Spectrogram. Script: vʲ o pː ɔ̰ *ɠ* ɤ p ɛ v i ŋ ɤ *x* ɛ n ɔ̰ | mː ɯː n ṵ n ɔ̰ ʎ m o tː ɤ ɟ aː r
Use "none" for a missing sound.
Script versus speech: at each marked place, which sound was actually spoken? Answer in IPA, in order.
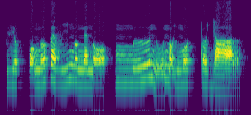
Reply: ŋ, ŋ

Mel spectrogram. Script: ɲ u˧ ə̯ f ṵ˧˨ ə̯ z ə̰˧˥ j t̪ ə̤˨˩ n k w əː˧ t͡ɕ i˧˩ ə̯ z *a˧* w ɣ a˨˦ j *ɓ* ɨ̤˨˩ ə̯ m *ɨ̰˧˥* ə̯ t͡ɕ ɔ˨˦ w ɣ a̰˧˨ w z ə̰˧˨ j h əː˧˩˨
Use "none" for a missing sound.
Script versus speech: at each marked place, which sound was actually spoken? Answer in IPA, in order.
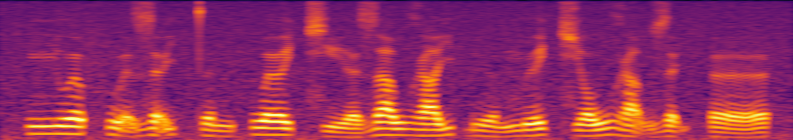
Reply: a˧, ɓ, ɨ˨˦

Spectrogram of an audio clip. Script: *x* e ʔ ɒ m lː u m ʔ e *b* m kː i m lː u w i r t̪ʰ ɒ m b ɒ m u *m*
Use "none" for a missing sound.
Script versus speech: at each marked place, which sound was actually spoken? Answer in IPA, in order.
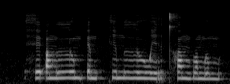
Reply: h, none, m

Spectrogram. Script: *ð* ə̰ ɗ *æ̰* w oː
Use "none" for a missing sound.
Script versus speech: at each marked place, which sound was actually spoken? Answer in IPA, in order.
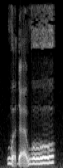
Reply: w, æ̰

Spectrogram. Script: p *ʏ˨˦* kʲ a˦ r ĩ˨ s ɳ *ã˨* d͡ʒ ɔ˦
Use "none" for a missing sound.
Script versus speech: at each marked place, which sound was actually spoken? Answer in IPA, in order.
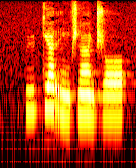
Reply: y˨˦, ã˦

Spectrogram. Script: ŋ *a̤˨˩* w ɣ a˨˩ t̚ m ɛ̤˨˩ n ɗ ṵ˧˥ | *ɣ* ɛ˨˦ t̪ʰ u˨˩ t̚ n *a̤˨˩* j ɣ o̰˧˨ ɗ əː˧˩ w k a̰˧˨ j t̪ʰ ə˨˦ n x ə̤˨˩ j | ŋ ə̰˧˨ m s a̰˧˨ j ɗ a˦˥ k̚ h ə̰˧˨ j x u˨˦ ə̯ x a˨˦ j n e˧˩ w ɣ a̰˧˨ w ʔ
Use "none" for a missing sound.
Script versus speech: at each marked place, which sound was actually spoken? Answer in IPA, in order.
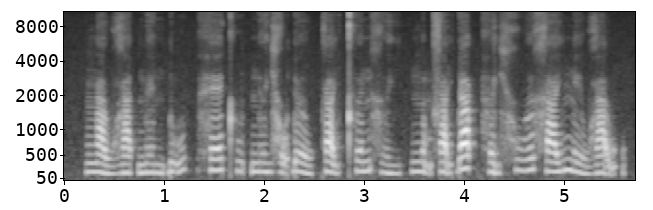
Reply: a˧˩, h, ə̤˨˩

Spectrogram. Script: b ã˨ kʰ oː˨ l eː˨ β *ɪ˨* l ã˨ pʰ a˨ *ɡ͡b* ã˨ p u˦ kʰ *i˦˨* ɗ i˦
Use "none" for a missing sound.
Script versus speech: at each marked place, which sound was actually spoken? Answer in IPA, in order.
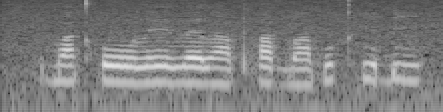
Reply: ɛ˨, ɡ͡b, i˦

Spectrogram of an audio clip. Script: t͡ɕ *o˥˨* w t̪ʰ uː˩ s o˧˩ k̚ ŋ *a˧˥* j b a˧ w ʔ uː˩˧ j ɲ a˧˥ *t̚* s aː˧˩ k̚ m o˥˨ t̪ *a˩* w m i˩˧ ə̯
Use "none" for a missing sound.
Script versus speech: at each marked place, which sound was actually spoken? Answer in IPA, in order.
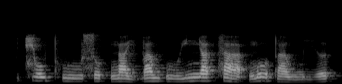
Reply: o˧, a˧˩, t̚, a˩

